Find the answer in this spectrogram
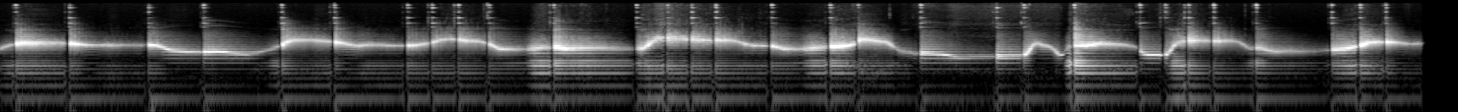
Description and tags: medium tempo jaw harp with breath cycle in the second half of the sample
harp, jaw, jews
